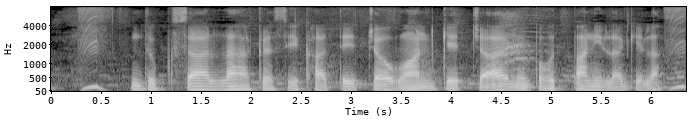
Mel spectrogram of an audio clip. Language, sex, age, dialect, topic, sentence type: Bhojpuri, male, 18-24, Northern, agriculture, statement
